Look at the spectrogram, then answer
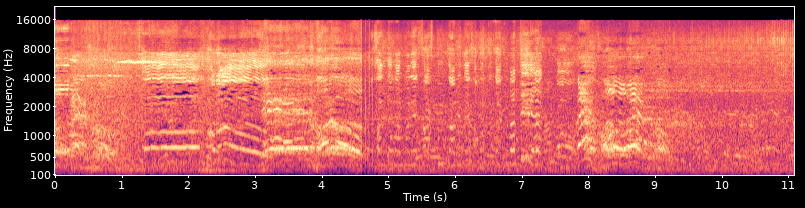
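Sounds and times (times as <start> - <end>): people talking indistinctly: 0.0 - 11.0
road traffic rumble: 0.0 - 11.0.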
